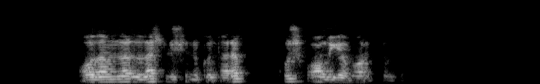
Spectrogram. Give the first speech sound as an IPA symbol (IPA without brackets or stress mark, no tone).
ɒ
